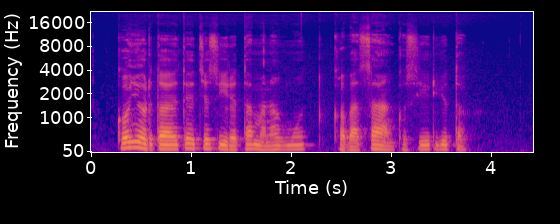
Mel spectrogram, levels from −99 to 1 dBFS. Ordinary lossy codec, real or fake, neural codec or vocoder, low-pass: none; real; none; none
